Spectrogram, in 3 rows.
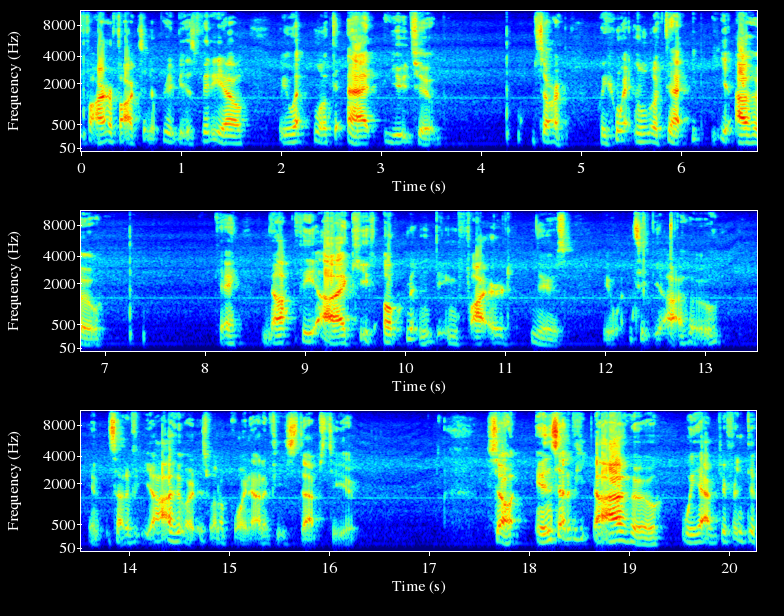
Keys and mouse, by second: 4.0 click, 7.1 click, 16.8 typing.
